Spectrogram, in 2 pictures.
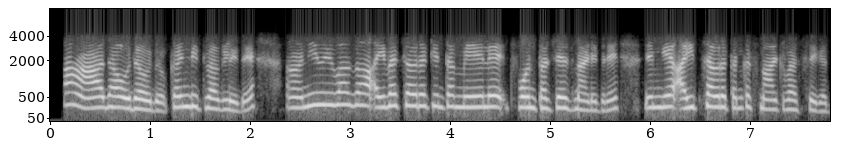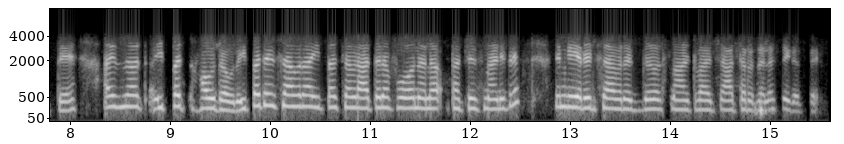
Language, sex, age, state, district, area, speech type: Kannada, female, 18-30, Karnataka, Dakshina Kannada, rural, conversation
